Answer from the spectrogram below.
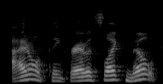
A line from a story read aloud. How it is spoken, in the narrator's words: he answered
